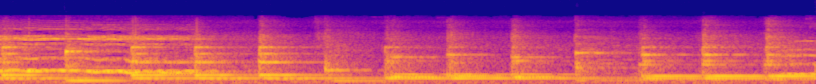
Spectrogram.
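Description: An ensemble of chromatic balafons, wooden African xylophones, playing a tune in a steady beat of about three strokes a second, with several notes struck together. A held, wavering higher note sounds over them for the first second and a half.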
